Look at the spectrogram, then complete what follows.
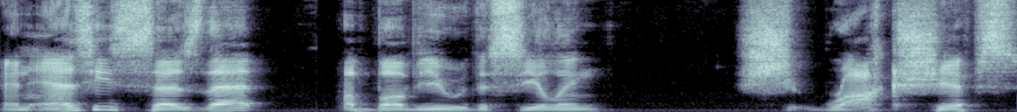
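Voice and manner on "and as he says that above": ordinary delivery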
